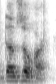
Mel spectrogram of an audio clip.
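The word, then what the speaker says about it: Dov Zohar: So I pronounced his name correctly? Yeah, Dove Zohar.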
